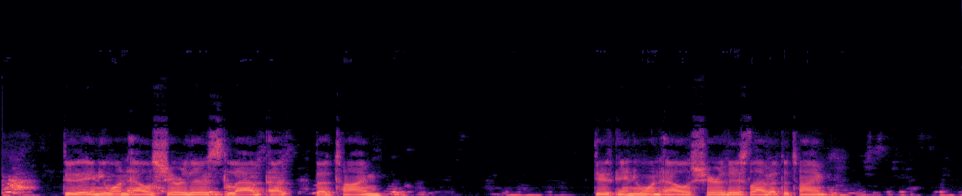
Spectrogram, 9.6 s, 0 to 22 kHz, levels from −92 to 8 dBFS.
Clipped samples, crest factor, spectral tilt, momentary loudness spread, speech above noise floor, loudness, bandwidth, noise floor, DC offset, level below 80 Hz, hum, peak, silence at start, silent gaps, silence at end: under 0.1%; 14 dB; -6.5 dB/octave; 20 LU; 50 dB; -20 LUFS; 7.8 kHz; -69 dBFS; under 0.1%; -56 dBFS; none; -6 dBFS; 0 s; none; 0.1 s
